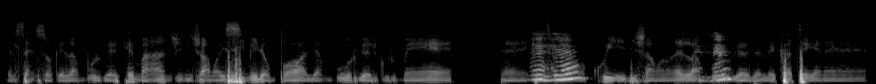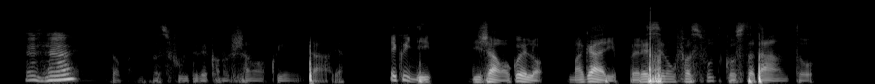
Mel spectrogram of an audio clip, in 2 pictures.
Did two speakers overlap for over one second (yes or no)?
no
